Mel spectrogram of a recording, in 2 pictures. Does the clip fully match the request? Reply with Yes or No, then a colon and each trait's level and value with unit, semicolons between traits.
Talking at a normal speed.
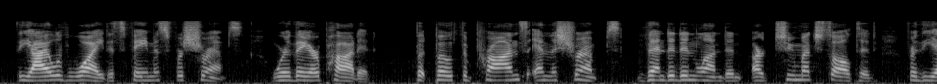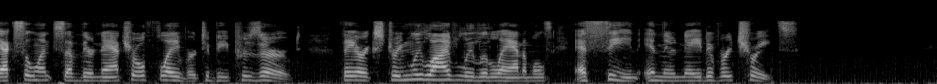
Yes: average, 155 wpm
